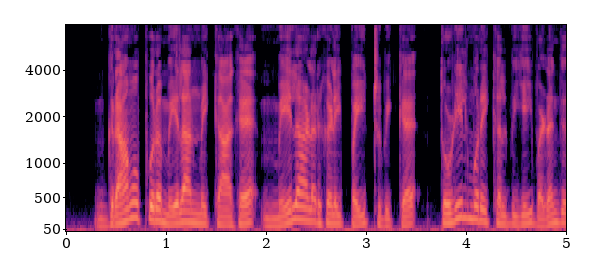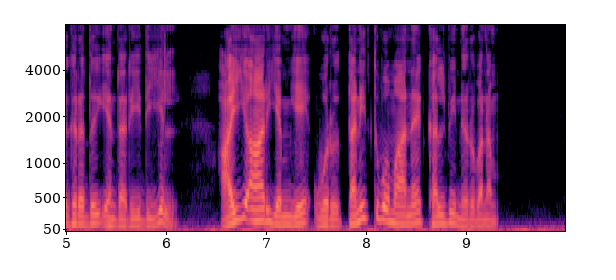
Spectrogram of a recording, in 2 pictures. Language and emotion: Tamil, neutral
